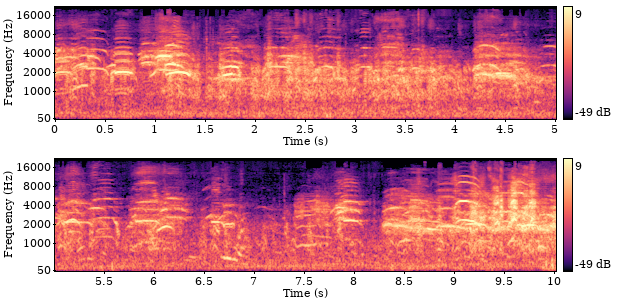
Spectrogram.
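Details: Many gulls arguing on the River Dnipro, Kyiv, Ukraine, January; bursts of squealing calls from the flock come in waves, roughly two per second, over background hiss.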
